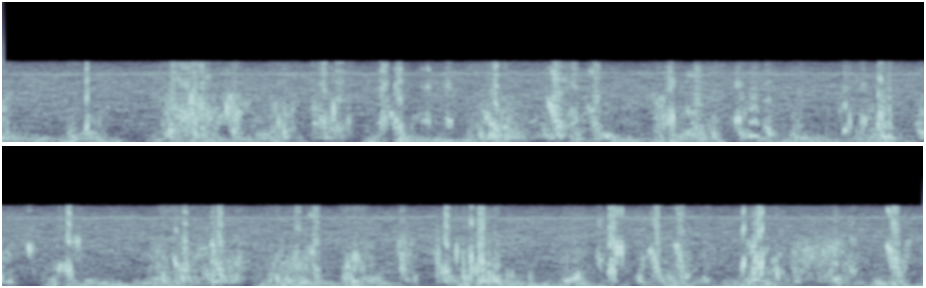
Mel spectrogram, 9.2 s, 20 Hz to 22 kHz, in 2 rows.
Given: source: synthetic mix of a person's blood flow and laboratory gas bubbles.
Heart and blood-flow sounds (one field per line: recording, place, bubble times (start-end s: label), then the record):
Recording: Doppler ultrasound of blood flow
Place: precordium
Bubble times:
0.00-0.07 s: bubbles
0.32-0.50 s: bubbles
0.78-1.24 s: bubbles
1.31-1.49 s: bubbles
1.55-1.76 s: bubbles
1.86-2.16 s: bubbles
2.21-2.27 s: bubbles
2.32-3.01 s: bubbles
3.25-4.02 s: bubbles
4.17-4.50 s: bubbles
4.55-4.81 s: bubbles
4.85-5.02 s: bubbles
5.38-6.22 s: bubbles
6.29-6.44 s: bubbles
6.57-6.68 s: bubbles
6.75-7.19 s: bubbles
7.22-7.27 s: bubbles
7.39-7.53 s: bubbles
7.57-8.16 s: bubbles
8.28-8.90 s: bubbles
9.00-9.15 s: bubbles
From the record:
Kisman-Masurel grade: 343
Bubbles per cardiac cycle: rolling drumbeat, 9 or more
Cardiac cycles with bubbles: 100%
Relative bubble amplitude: loud (0.450 to 0.775)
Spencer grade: 3 (all of the cardiac periods contain showers or single bubble signals, but not dominating or overriding the cardiac motion signals)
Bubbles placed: anywhere in the cardiac cycle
